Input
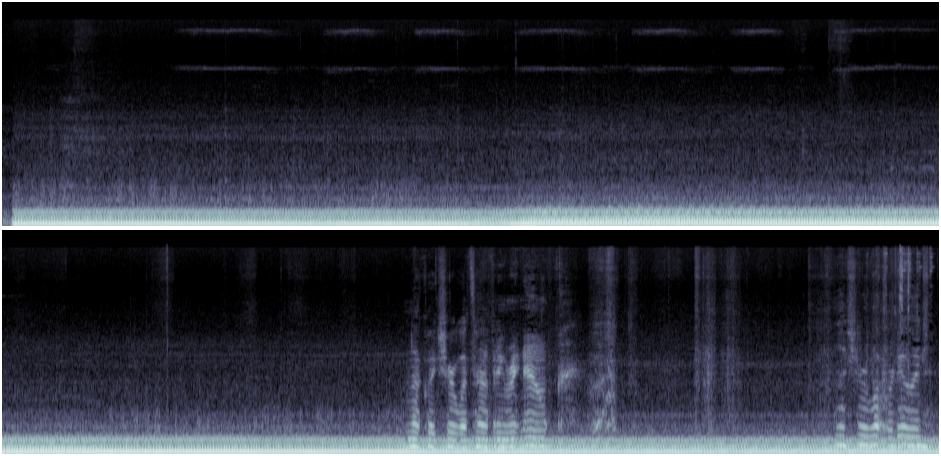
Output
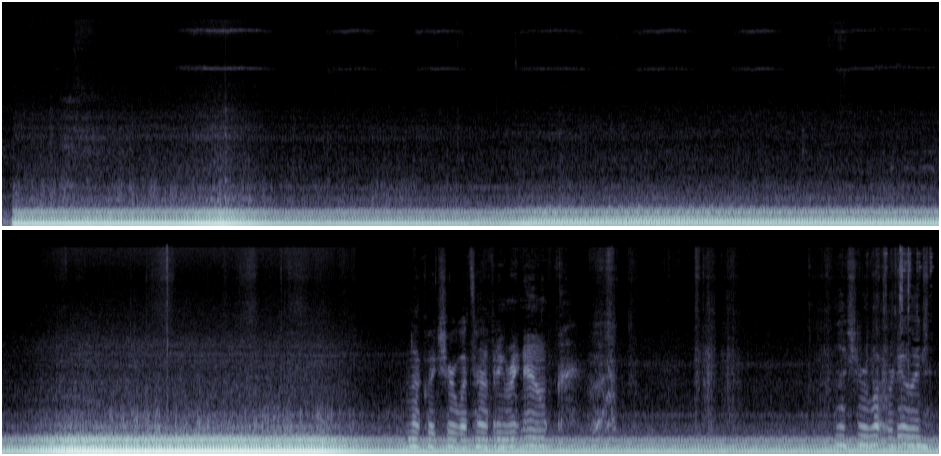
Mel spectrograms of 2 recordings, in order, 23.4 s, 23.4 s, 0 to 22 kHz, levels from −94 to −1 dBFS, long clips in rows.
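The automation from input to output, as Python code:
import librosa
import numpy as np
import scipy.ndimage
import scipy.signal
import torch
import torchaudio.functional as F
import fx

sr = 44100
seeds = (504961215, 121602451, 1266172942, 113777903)

y = fx.gain(x, sr, db=fx.line((2.16, -5.5), (2.75, 1.5), (3.41, -10.0), (11.91, -10.0), (12.57, 3.0), (15.7, 3.0), (16.4, -10.0)))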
